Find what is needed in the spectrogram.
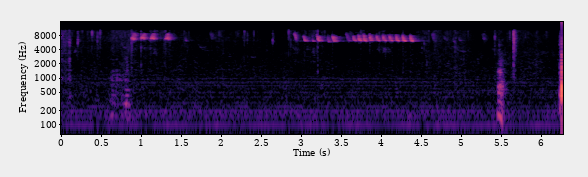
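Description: Faint high-pitched chirping in two short runs: a few chirps about a second in, then a quick series of about ten chirps around the middle.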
